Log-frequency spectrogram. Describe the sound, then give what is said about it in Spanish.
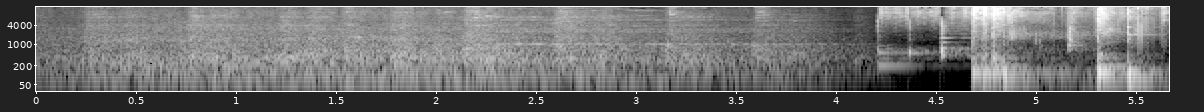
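A train passes overhead near a station by a bakery: a steady, broad rumble with a faint high whine for about four seconds. Then come a few sharper, louder clacks and metallic knocks. “Cuando llegamos a la panadería cerca de la estación del tren, pasa un tren por encima y”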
